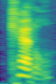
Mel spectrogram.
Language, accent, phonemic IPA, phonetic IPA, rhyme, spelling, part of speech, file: English, US, /ˈkɛ.təl/, [ˈkʰɛɾɫ̩], -ɛtəl, kettle, noun / verb, En-us-kettle.ogg
- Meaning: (noun) 1. A vessel for boiling a liquid or cooking food, usually metal and equipped with a lid 2. The quantity held by a kettle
